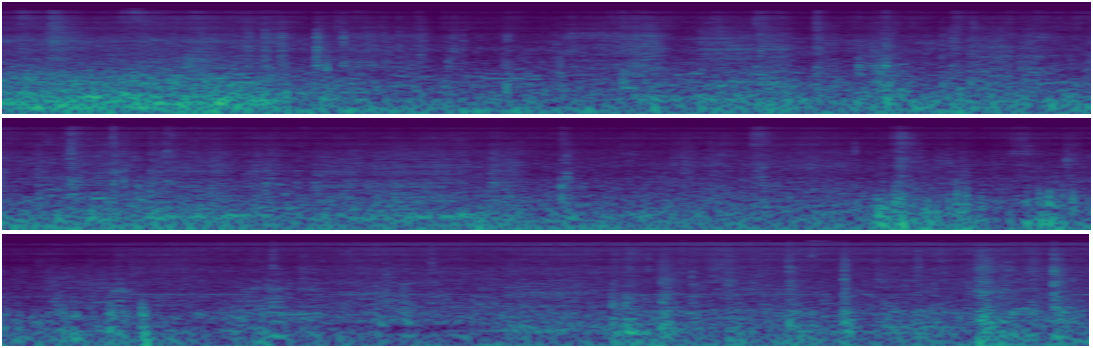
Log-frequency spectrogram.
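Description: Passengers' footsteps on a ferry's boarding walkway and stairs, a scatter of short steps and knocks over a steady low rumble, with faint chatter.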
